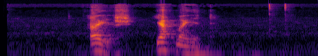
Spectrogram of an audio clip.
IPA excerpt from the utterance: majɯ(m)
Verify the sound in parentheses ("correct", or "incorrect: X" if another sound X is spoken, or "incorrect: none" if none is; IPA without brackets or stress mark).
incorrect: n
